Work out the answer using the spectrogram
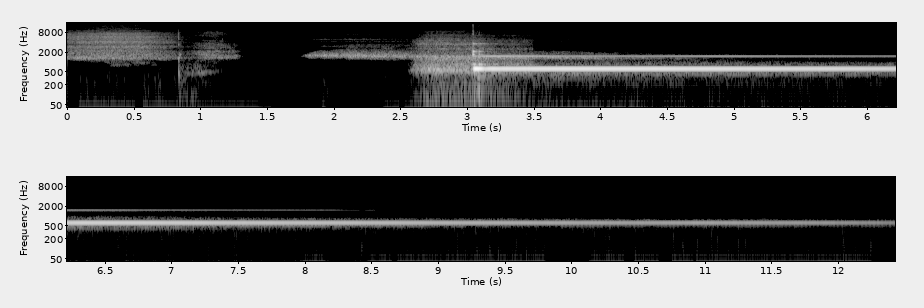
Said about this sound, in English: I'm going to up the ante now. I'm going to flip the chime one more time.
